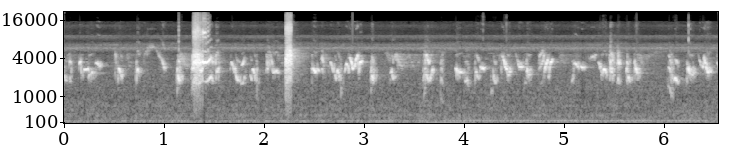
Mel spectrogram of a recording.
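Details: Budgerigar pouring out continuous warbling chatter, used as a tutor for other cage birds: quick squeaky twitters and chirps, two sudden loud sharp notes early on, with a soft low drone throughout.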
